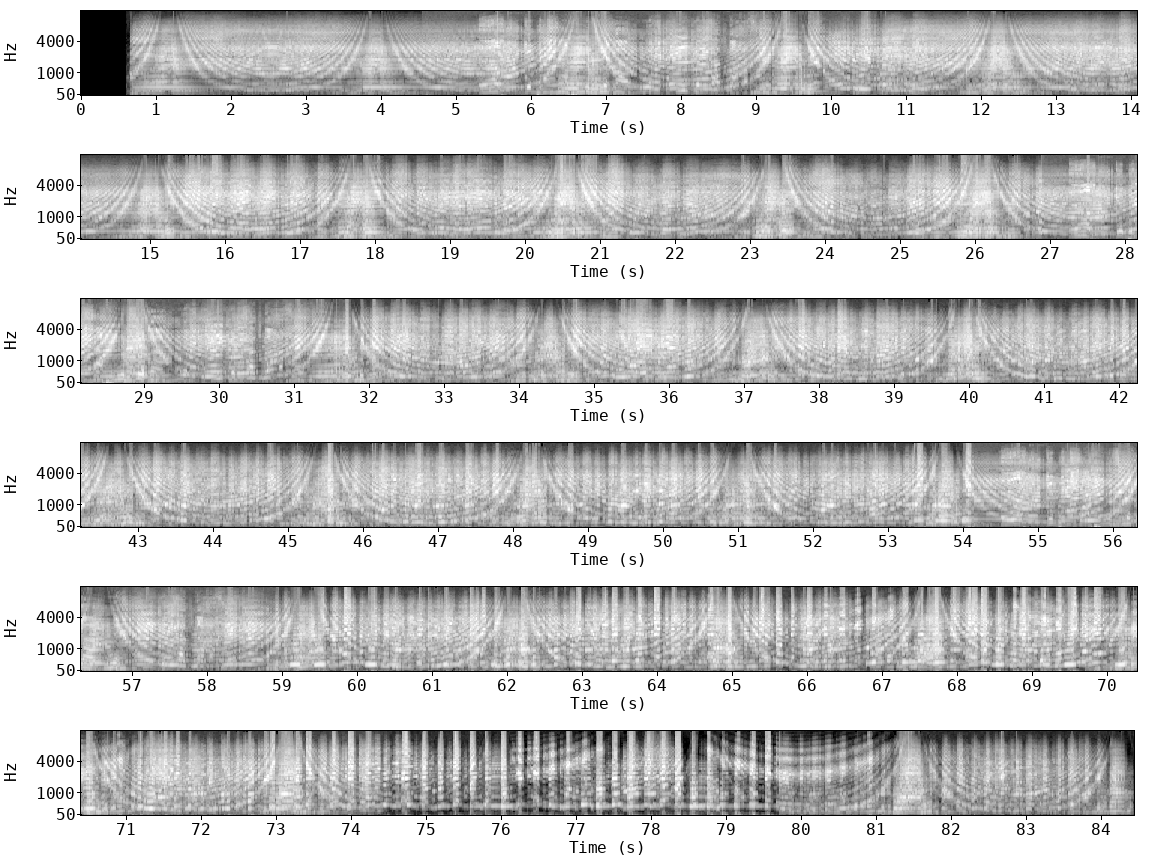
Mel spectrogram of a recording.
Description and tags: Entertainment onboard space cruiser 'Enterprice'. A klingon plays the mouth harmonica called grfffpf on klingon.
aliens, harmonica, mouth, sci-fi, space, starship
